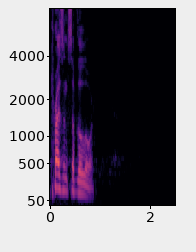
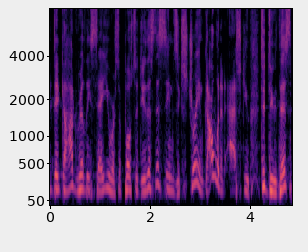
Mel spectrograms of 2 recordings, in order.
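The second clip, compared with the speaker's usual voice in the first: softer, low insinuating murmur in the ear; mock devil whisper; 4 semitones lower, 6 dB quieter than usual. Devil murmuring doubts during the fast, softer. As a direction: slip doubts in quietly like the tempter. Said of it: "He's gonna whisper in your ear".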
